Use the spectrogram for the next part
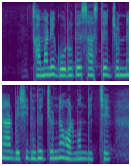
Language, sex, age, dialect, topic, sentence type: Bengali, female, 25-30, Western, agriculture, statement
